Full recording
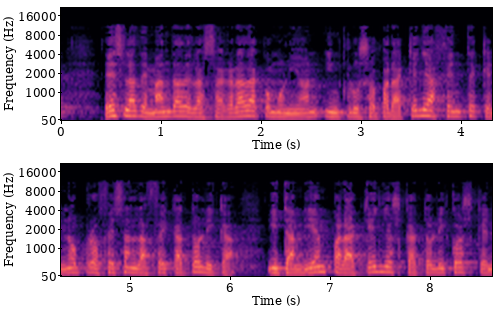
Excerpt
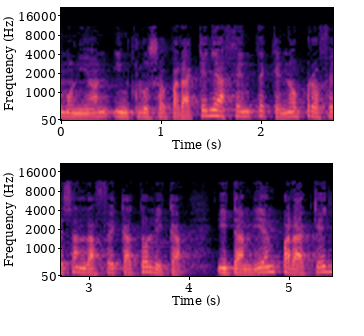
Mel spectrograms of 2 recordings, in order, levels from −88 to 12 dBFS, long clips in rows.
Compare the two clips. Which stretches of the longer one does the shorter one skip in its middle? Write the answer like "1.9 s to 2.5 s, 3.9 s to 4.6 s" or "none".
none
